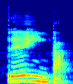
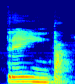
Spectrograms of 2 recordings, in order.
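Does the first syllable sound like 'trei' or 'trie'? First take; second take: trei; trei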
